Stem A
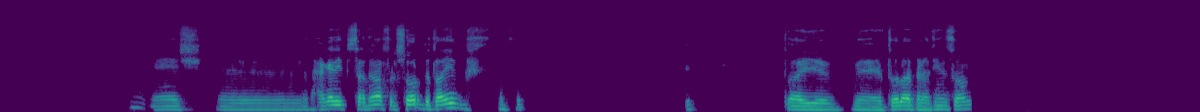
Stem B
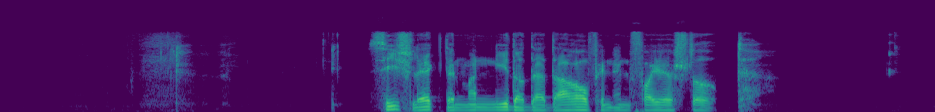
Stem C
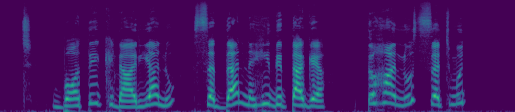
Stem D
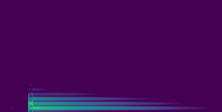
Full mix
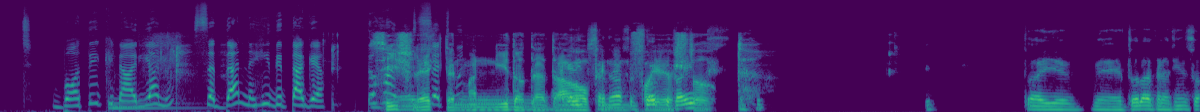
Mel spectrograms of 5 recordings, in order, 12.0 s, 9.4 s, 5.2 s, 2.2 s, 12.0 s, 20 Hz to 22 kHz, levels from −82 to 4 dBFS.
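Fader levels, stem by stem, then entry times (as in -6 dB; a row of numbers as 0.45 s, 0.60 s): +2.0 dB, -3.0 dB, -1.5 dB, -14.0 dB; 2.40 s, 0.00 s, 0.00 s, 0.80 s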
